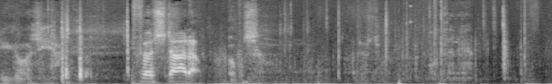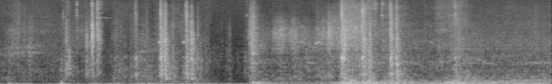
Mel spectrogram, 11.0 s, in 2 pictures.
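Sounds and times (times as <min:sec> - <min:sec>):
handling clicks and knocks: 0:00.5 - 0:01.4
car engine cranking and idling: 0:08.0 - 0:11.0.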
